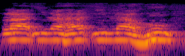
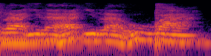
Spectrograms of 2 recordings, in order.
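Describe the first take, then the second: First: The last word is cut short to hu. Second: The last word is said in full as huwa. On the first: The speaker calls it wrong. "Jangan dibaca la ilaha illahu" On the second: The speaker calls it right. "Harus dibaca itu"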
